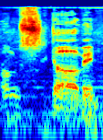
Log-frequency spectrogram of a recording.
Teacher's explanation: So the G is completely dropped off.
